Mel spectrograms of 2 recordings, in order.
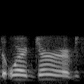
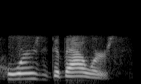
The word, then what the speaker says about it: hors d'oeuvres: The first time I said hors d'oeuvres, I called them whores devours.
